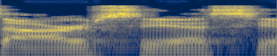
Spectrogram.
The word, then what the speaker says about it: Arceus: Is it Arceus? – It's Arceus, yes. You're correct.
